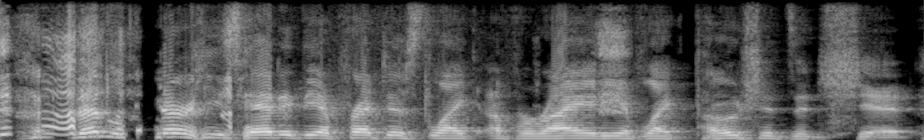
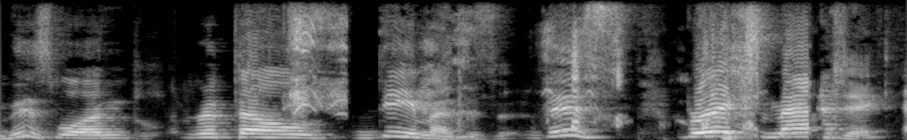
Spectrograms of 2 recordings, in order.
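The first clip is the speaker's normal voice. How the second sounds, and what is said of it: Dracula-like Transylvanian accent, Jeff Bridges. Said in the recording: “Your accent ... is so good. ... I'm back to fucking Dracula. ... So Transylvanian.”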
